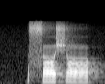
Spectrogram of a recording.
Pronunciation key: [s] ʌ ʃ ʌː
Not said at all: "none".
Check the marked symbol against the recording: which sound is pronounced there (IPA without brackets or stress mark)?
s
